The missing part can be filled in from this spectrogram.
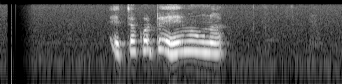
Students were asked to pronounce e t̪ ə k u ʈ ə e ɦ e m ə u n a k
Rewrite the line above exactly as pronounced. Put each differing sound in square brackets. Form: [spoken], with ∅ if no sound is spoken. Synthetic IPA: e t̪ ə k [o] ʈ ə e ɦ e m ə u n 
